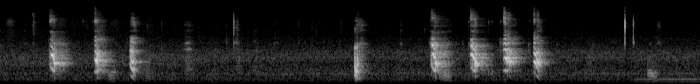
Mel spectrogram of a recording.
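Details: Rufus, a shy rescued male Chiweenie of about 4 years and 8 lbs, gives sharp, high, yappy barks, about nine in seven seconds, some in quick pairs, followed near the end by a faint short tone.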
